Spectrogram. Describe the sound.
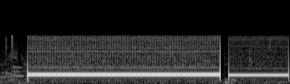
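A steady telephone tone sounds while a call is placed: one long, unbroken, even tone of about two seconds, a brief break, then a shorter second tone at the same pitch.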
